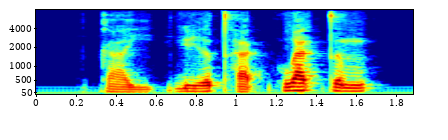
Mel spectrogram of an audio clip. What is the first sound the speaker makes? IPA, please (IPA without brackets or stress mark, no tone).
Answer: k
